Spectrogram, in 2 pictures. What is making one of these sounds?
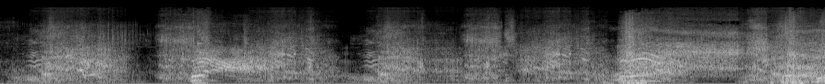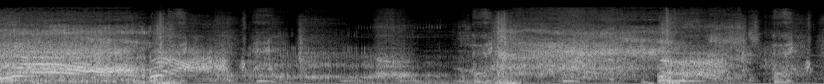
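Heavy blows thud repeatedly against bodies.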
